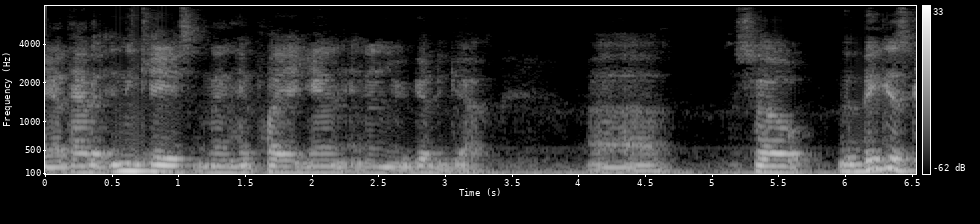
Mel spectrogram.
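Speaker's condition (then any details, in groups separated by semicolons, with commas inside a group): Cerebral palsy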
